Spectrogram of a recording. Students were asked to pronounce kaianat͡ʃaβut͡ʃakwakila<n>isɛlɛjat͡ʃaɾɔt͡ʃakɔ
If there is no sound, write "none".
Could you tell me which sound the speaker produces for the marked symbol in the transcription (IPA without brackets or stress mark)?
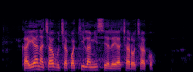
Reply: m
